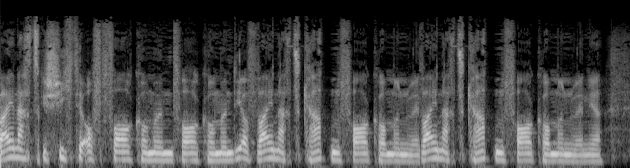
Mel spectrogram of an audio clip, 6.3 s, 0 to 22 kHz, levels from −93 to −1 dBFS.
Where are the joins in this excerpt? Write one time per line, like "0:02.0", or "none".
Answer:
0:01.7
0:04.2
